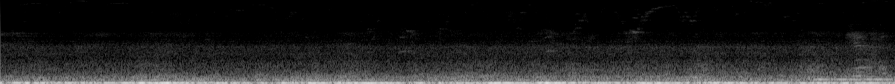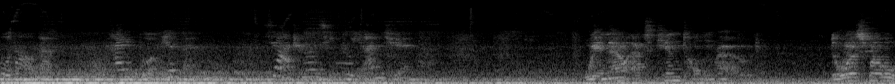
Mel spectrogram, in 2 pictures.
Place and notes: Haining Road, Shanghai - Shanghai Metro
Out of the train entering the station interchange, Line10 (Shanghai Metro), from North Sichuan Road station to East Nanjing Road station, Binaural recording, Zoom H6+ Soundman OKM II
